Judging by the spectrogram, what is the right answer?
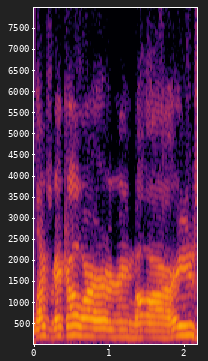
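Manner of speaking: put-on gurgling voice. Recalling a cartoon character's lines: imitating Sea Spray's gurgling voice. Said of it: "he had a voice that gurgled".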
